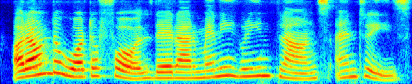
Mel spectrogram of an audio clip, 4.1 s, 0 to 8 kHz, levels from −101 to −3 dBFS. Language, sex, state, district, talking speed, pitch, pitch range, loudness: English, female, Gujarat, Valsad, 145 wpm, 260 Hz, 215-290 Hz, -20 LUFS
